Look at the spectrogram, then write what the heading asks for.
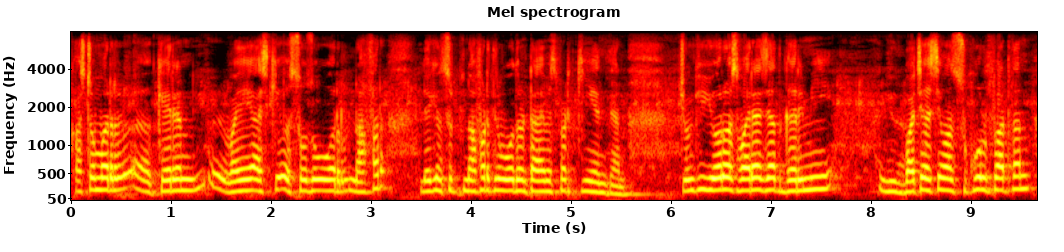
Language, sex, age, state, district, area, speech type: Kashmiri, male, 30-45, Jammu and Kashmir, Baramulla, rural, spontaneous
